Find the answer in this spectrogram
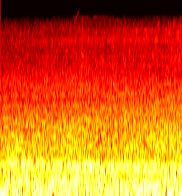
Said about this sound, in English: Just finished an iced coffee. I'm standing outside the coffee shop. Truck just drove by. I am in the city, Osaka, Japan. Osaka City.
